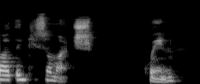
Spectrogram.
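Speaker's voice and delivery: heavily sarcastic, dripping with sarcasm. Recalling someone explaining a whole movie plot, with sarcastic thanks. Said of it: "obviously didn't say it with that much sarcasm".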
